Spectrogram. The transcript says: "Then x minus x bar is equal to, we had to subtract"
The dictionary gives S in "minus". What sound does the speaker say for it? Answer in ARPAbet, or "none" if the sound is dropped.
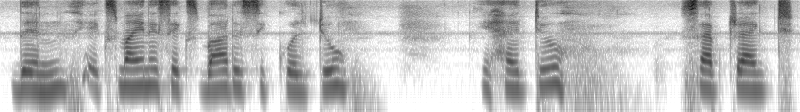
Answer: S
